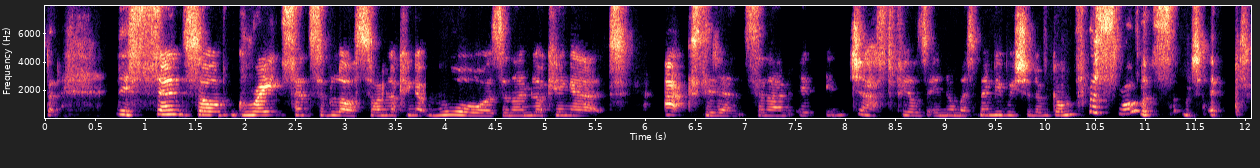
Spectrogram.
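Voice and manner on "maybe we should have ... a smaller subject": light laugh through the words. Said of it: "I'm sorry to laugh".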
